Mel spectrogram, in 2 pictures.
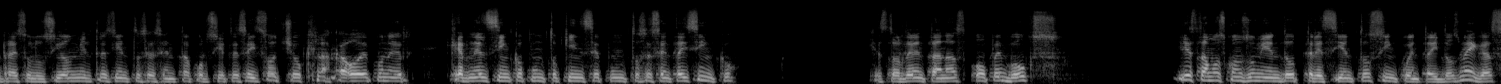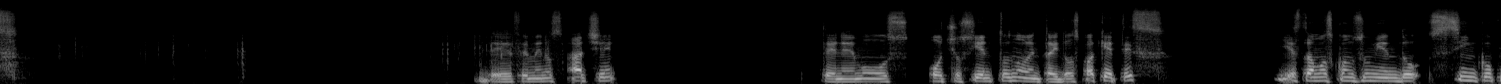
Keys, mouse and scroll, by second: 1.0-4.1 drag, 7.4-10.4 drag, 12.6 click, 14.9 click, 15.9-17.7 typing, 19.5-20.6 typing, 21.9-23.7 scroll up 1, 25.7-27.6 drag, 26.9-27.5 scroll down 1, 27.5-28.2 scroll down 1, 28.2-28.7 scroll down 1.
